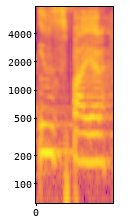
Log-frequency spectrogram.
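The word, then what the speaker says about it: inspire: पी से प आई का उच्चारण आय हो गया। आर ई से र लिखा गया इंस्पायर।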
